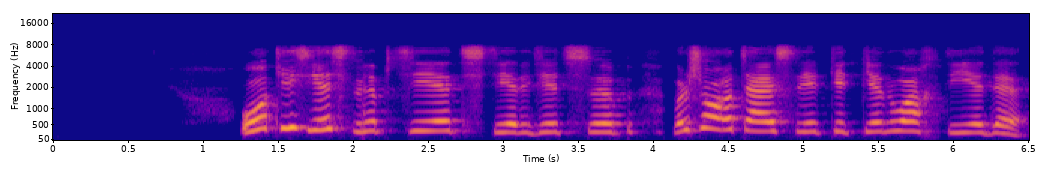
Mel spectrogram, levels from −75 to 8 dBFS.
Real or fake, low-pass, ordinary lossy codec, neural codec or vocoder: fake; none; none; codec, 16 kHz, 0.8 kbps, ZipCodec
